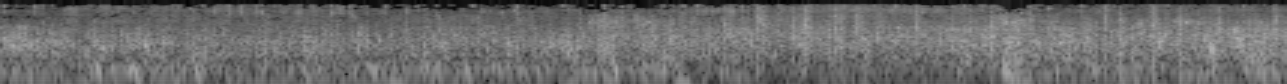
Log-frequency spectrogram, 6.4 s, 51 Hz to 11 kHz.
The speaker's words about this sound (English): Below the waves, the battle rages on. As the lava hits the water, it's burning at over 1,000 degrees Celsius.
